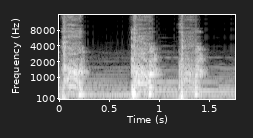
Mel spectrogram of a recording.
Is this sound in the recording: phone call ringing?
no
